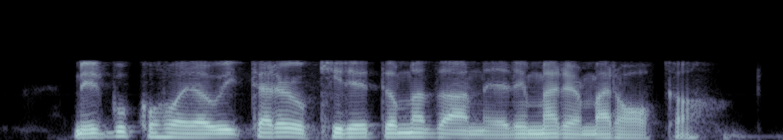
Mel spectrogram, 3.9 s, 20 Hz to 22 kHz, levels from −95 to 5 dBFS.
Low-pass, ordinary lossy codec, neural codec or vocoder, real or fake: 3.6 kHz; none; codec, 16 kHz, 1 kbps, X-Codec, HuBERT features, trained on LibriSpeech; fake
